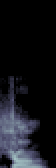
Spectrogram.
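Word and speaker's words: Zhang: Last name is John Z H A N G.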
